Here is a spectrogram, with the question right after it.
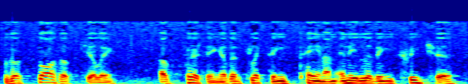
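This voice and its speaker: An actor playing a haunted former secret police colonel reborn as a gentle professor, speaking in halting, deliberate phrases in a radio drama. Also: male voice, fairly low pitch, faint music behind, lightly acted. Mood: sickened, anxious. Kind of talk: 1970s radio drama acting with narration. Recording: dull 1970s radio recording.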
